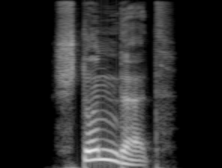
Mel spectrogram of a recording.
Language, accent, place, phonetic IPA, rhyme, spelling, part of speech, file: German, Germany, Berlin, [ˈʃtʊndət], -ʊndət, stundet, verb, De-stundet.ogg
- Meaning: inflection of stunden: 1. second-person plural present 2. second-person plural subjunctive I 3. third-person singular present 4. plural imperative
